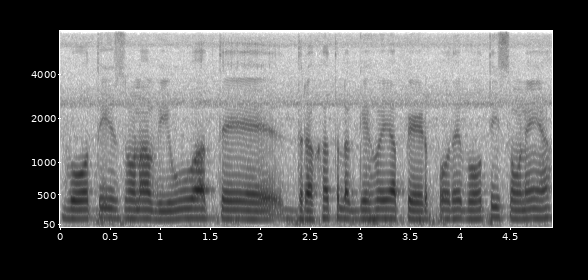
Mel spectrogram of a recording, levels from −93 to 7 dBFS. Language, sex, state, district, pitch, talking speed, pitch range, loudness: Punjabi, male, Punjab, Kapurthala, 135 Hz, 195 wpm, 130-140 Hz, -16 LUFS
